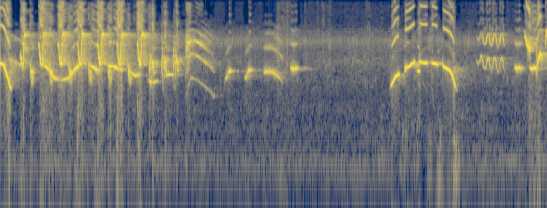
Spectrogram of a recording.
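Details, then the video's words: Bali myna song used as a master recording for training other songbirds: rapid runs of whistled, harsh notes that swoop down, then a quiet gap and bursts of sliding whistles with buzzy chatter. "Ocehan Burung Jalak Bali"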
